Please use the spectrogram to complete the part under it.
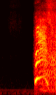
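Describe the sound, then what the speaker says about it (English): One short, sharp human sneeze bursts out of silence, close and loud, and cuts off almost at once. "Hold on, I gotta sneeze again."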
